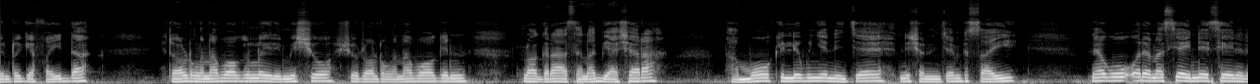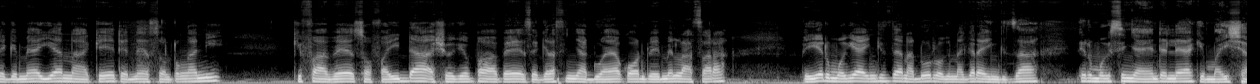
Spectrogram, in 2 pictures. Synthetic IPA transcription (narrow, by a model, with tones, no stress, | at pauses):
e˨ndo˦k̬a˨fa˨i˦da˦˨ | tɔ˨˦ltʊ˦ŋa˨na˦pɔ˦kɪ˦nlɔ˦i˨ɾe˨mi˦ʃo˦ʃo˦tɔ˦ltʊ˨ŋa˨na˦pɔ˦k̬ɪ˦n | lɔ˨ɡɪ˨ɾa˦sa˨na˦bia˨ʃa˦ɾaː˦˨ | mo˦ki˦le˦pu˦ɲe˦ni˨ɲt͡ʃɛ˦nɪ˦ʃɔ˨nɪ˨ɲt͡ʃɛ˦mbɪ˦sa˨i˦ | nɛ˦ko˦ʔo˦ɾɛ˨na˦sja˦i˨ne˦sja˦i˨˦ne˨tɛ˨ɡɛ˨mɛ˦a˦˨ja˦na˨kɛ˦tɛ˨nɛ˦sɔ˨ltʊ˦ŋa˦ni˦ | kɪ˦fa˨pɛ˦˨sɔ˨fa˨i˦daː˦˨ʃo˦k̬ɪ˦pa˦˨pɛ˦˨sɛ˨ɡɪ˨ɾa˦sɪ˦ɲa˨dwa˨ja˦kɔ˦npɛ˨˦me˦la˨sa˦ɾa˦ | pe˨je˦ɾu˨mo˨ki˦a˨i˦ŋɡɪ˦za˦na˨do˦ɾo˨ki˨na˨ɡɪ˦ɾa˨i˨ŋɡi˨za˦ | ne˦ɾu˨mo˨ki˦sɪ˦ɲa˨ɛ˦ndɛ˦lɛ˦a˦kɪ˨ma˨i˦ʃa˨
